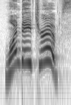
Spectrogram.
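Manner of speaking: high and loud, like a show title; big announcer hype. Shown as a demonstration. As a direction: announce it like a trailer. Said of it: "Say it again".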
